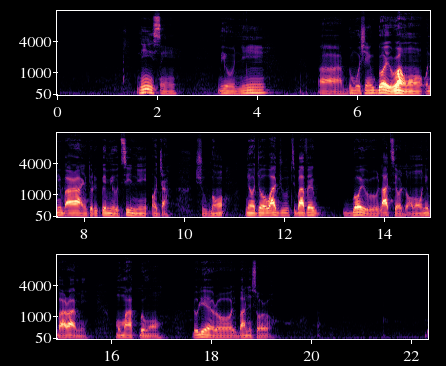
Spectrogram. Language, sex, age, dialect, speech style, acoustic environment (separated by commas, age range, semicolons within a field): Yoruba, male, 25-34, Nigeria - Nigerian Standard, happy; excited; focused; relaxed, people talking; music; nature; silence; appliances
